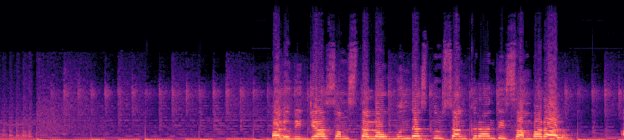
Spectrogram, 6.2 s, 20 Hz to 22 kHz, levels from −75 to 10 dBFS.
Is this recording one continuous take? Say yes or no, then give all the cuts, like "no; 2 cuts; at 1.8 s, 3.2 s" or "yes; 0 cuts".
no; 1 cut; at 1.6 s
